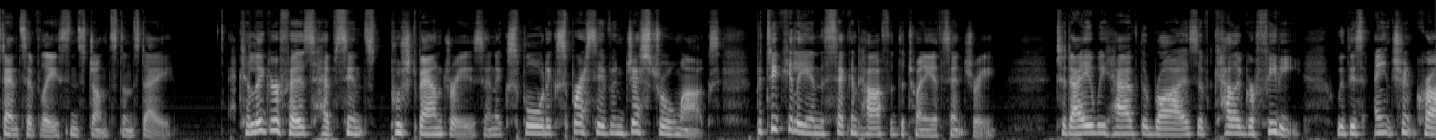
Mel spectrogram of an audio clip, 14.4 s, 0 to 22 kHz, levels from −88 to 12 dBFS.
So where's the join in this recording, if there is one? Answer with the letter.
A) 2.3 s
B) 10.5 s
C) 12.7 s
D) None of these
A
